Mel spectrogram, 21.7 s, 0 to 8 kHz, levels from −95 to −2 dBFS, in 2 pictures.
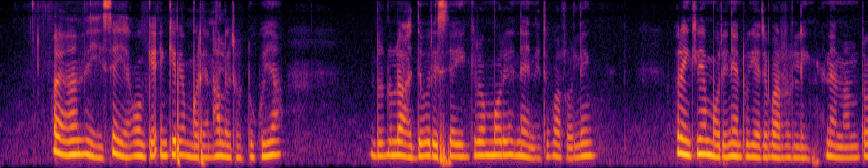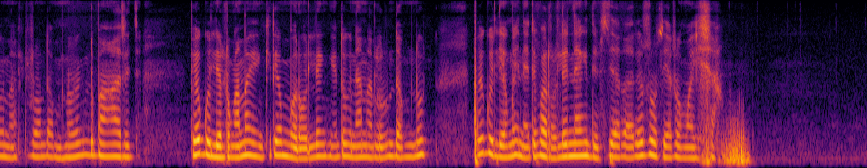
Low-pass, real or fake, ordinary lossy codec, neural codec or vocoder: none; real; none; none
